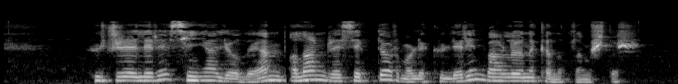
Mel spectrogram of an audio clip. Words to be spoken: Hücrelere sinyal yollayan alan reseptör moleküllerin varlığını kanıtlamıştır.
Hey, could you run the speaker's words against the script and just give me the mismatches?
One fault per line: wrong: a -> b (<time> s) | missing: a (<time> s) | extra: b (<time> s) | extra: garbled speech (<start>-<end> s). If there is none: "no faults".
no faults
